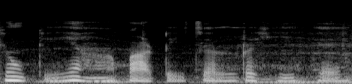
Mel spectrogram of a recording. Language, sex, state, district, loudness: Hindi, female, Bihar, Katihar, -20 LUFS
